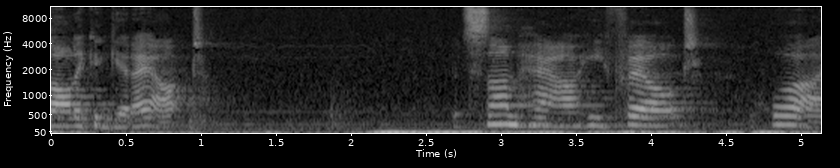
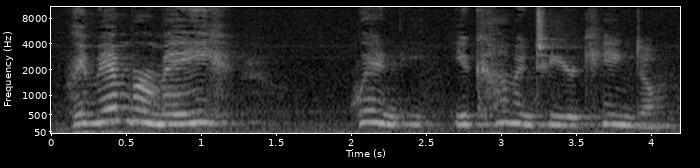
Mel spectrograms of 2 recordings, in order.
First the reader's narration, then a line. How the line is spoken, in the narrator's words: he gasped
